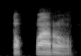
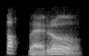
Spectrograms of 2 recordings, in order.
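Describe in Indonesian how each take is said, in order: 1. Konsonan setelah 'tok' itu tegang. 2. Konsonan setelah 'tok' itu biasa. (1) "bacanya adalah tok paro" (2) "Tulisannya tok baro"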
